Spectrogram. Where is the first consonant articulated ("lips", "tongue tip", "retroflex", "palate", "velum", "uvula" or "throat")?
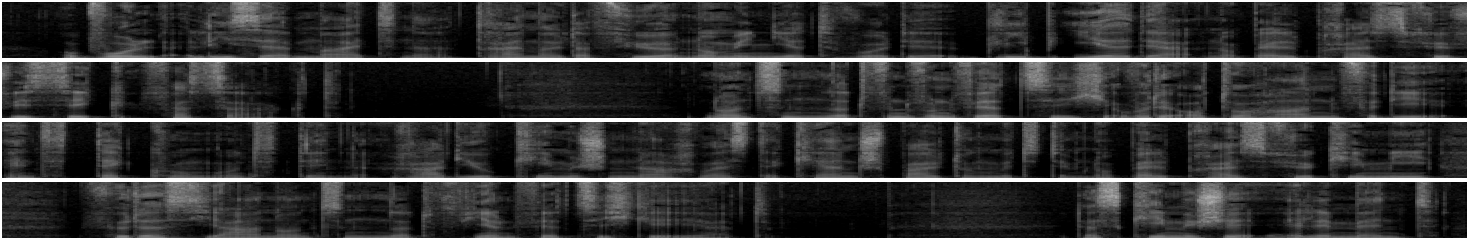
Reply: throat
